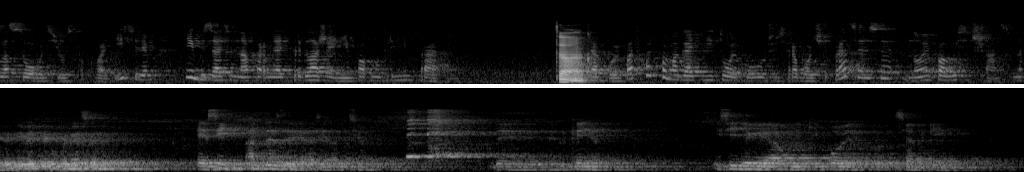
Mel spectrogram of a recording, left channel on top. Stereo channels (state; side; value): different; both; correlation 0.00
